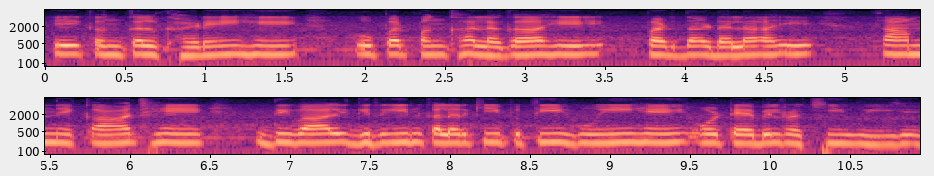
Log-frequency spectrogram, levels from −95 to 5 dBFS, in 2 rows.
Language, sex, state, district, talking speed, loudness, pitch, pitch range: Hindi, female, Bihar, Lakhisarai, 140 wpm, -16 LUFS, 210 Hz, 200-215 Hz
